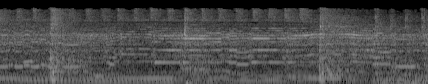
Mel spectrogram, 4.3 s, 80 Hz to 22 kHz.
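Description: A thrash metal band playing live through a PA: electric guitars hold heavy chords over bass, with a sharp drum-and-cymbal hit about every 1.3 seconds and no vocals.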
